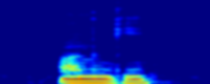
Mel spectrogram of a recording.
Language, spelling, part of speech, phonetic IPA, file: Polish, ongi, adverb, [ˈɔ̃ŋʲɟi], LL-Q809 (pol)-ongi.wav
